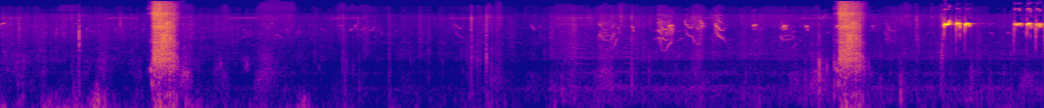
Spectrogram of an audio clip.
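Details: Grévy's zebra herd at a watering hole in Kenya, sniffing, snorting and spooking around the camera; two loud broadband snorts about eight seconds apart, with hoof scuffs, soft rustling and faint high bird chirps behind.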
